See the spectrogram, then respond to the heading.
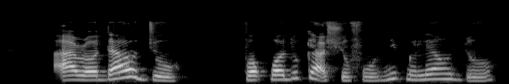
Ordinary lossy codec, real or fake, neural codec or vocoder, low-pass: none; real; none; none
